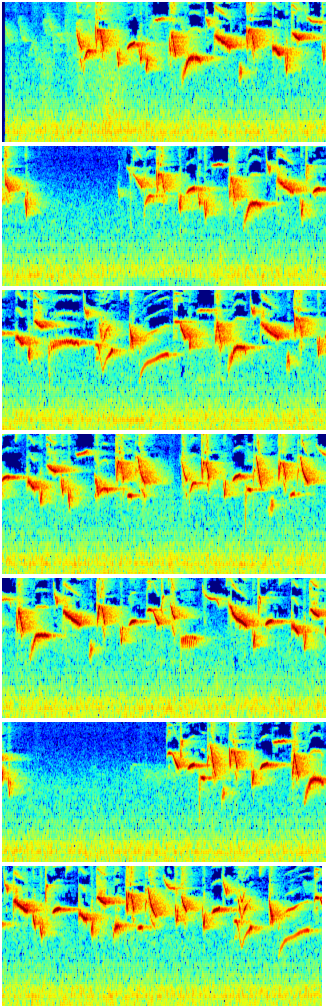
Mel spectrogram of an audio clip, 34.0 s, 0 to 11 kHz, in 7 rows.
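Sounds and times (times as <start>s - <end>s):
canary singing: 0.0s - 5.6s, 6.5s - 24.8s, 26.2s - 33.9s
faint steady hum: 0.0s - 33.9s.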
